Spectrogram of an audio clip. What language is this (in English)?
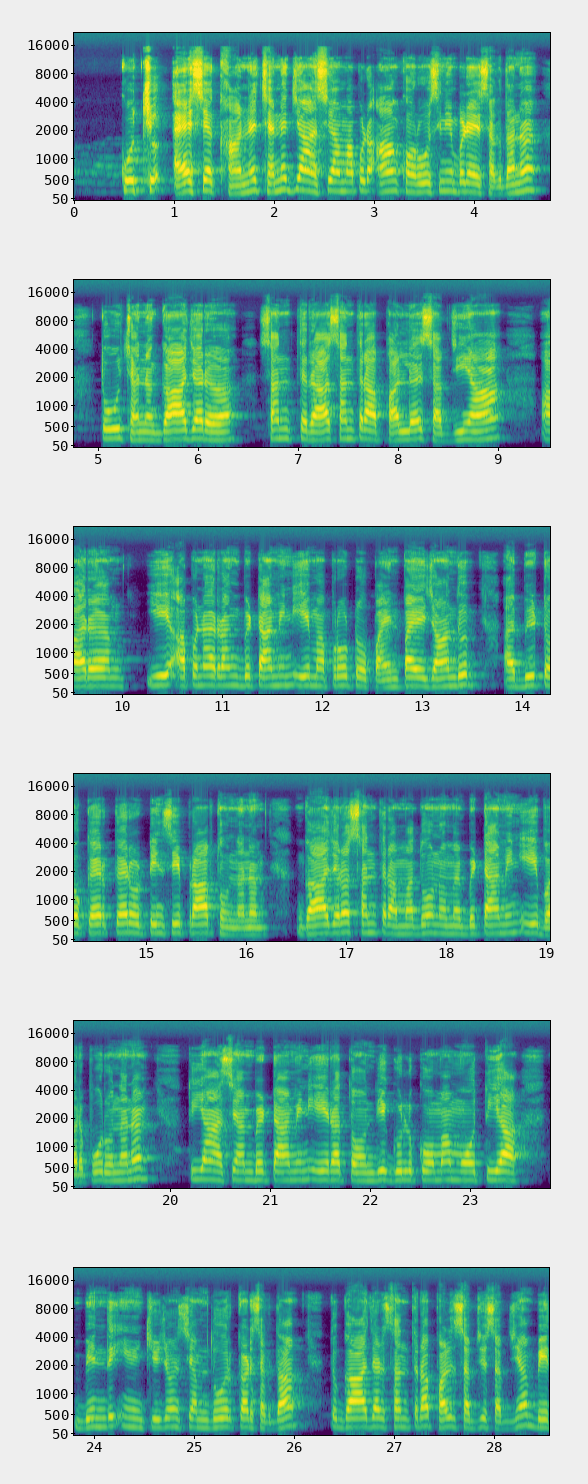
Garhwali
